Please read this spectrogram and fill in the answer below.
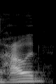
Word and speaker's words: Haaland: What is Now, how do you pronounce his name? Holland? Erling Haaland, yeah.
